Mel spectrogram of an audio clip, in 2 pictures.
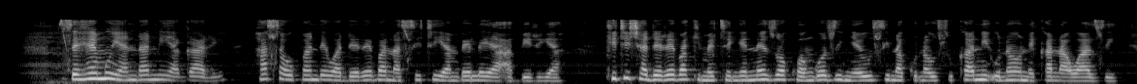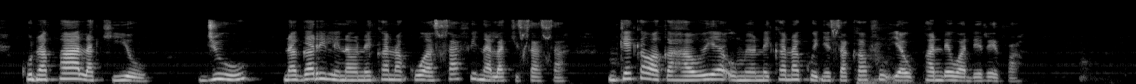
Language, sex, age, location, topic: Swahili, female, 25-35, Nairobi, finance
